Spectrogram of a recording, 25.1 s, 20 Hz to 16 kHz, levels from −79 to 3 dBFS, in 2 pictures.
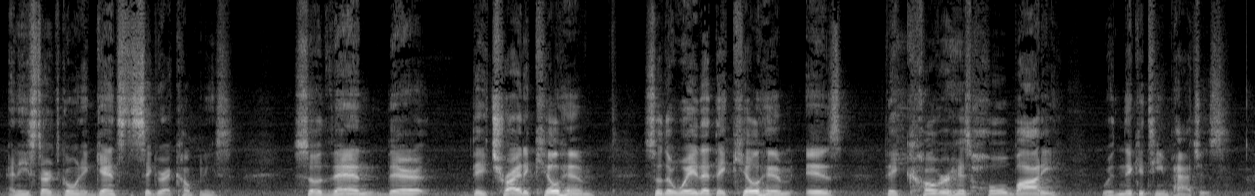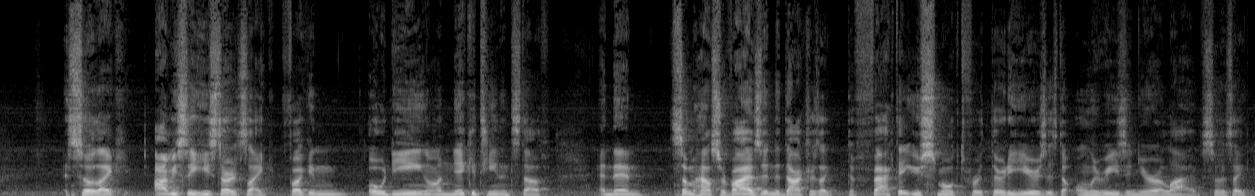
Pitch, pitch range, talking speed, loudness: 110 Hz, 100-120 Hz, 165 wpm, -22 LUFS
